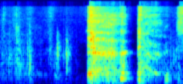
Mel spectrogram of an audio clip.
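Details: Cough.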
